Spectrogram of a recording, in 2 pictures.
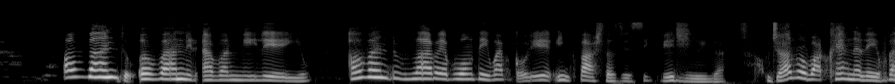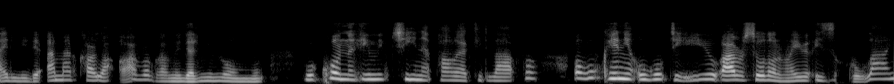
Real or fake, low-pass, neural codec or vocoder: fake; 7.2 kHz; codec, 16 kHz in and 24 kHz out, 0.4 kbps, LongCat-Audio-Codec, four codebook decoder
